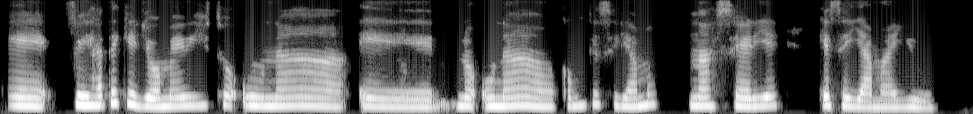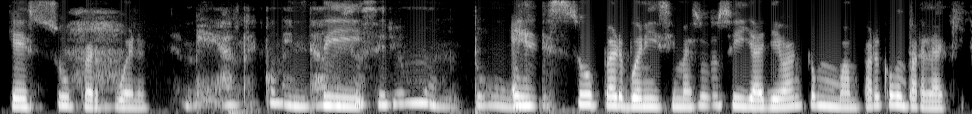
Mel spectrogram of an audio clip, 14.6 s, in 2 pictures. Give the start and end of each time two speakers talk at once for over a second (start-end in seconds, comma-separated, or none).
none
